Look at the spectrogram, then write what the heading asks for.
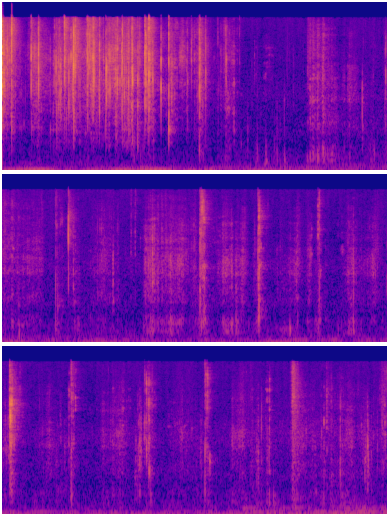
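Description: Chewing KitKat chocolate-covered wafer bar: a dense run of loud crunching for the first two seconds, then quieter chewing with scattered crisp crunches.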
